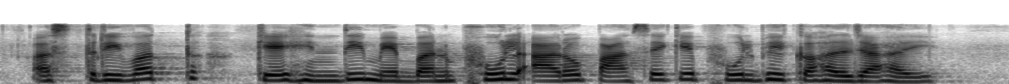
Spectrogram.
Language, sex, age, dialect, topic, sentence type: Magahi, female, 18-24, Southern, agriculture, statement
